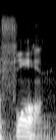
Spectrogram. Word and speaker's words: flan: Okay, so it's technically it's a flong.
